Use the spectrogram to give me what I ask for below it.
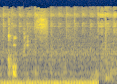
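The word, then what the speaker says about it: kopjes: j double e s copious but you can pronounce it in English like copies we've arrived at the border of the Serengeti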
